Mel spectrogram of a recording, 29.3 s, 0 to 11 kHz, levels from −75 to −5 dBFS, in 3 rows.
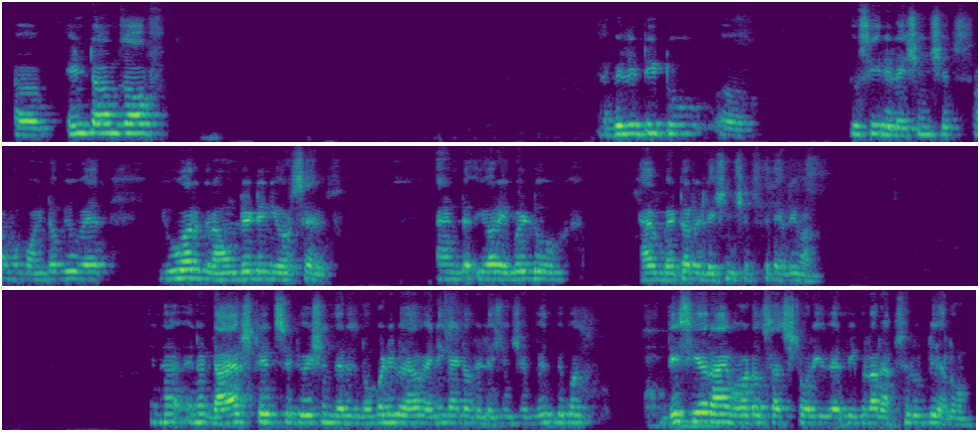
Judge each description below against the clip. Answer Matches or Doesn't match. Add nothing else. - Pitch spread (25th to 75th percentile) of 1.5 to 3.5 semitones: Matches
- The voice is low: Doesn't match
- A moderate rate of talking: Doesn't match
